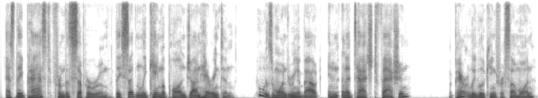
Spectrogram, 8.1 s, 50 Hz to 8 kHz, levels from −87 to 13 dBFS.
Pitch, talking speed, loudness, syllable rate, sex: 120 Hz, 195 wpm, -21 LUFS, 6.6 syllables/s, male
